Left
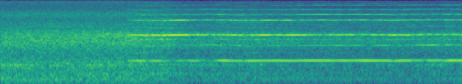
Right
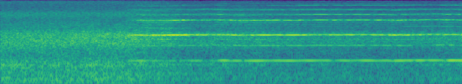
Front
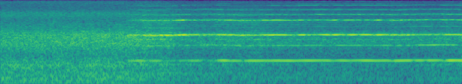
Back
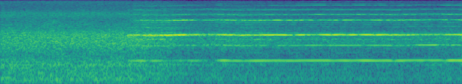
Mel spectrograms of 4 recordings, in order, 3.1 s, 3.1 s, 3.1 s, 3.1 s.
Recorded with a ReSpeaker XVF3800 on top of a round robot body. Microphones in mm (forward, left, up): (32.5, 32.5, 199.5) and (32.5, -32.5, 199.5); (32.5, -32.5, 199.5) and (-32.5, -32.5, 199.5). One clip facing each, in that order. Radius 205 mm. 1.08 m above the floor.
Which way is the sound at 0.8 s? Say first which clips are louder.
Left 2 dB, back 2 dB; 35° left.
